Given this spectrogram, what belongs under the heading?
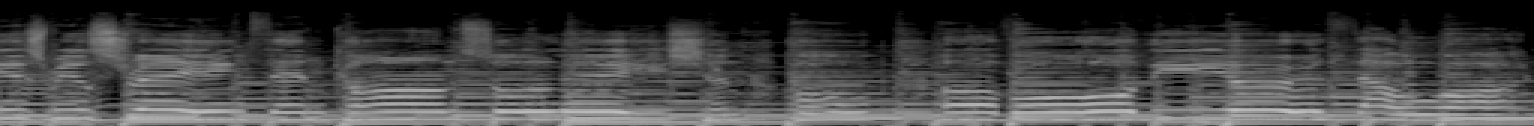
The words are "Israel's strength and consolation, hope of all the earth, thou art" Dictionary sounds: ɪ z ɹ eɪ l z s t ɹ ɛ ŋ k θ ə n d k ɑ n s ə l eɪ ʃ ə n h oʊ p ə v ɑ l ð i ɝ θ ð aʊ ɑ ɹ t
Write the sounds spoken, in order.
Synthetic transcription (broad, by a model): ɪ z ɹ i l s t ɹ ɛ ŋ k θ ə n k ɑ n s ə l eɪ ʃ ə n h oʊ p ə v ɑ l ð i ɝ θ ð aʊ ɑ ɹ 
